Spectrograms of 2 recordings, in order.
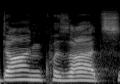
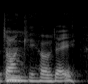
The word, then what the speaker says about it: Don Quixote: I think I said Don Quixote's a very long time before I said Don Quixote.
